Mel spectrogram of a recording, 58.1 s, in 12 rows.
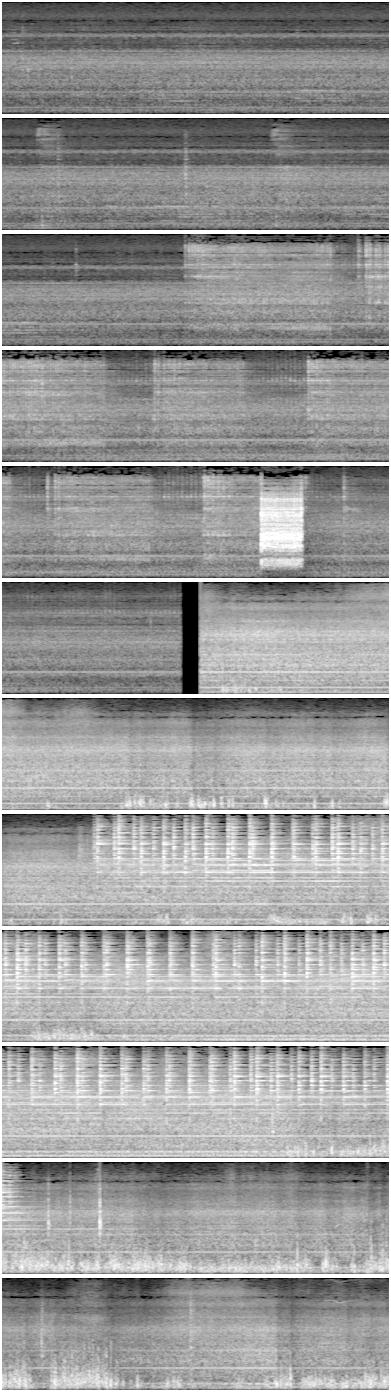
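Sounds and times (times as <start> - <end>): locomotive drone: 0.0 - 58.0
train rail sounds: 32.7 - 50.2
train cars clattering on rails: 34.8 - 49.4.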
